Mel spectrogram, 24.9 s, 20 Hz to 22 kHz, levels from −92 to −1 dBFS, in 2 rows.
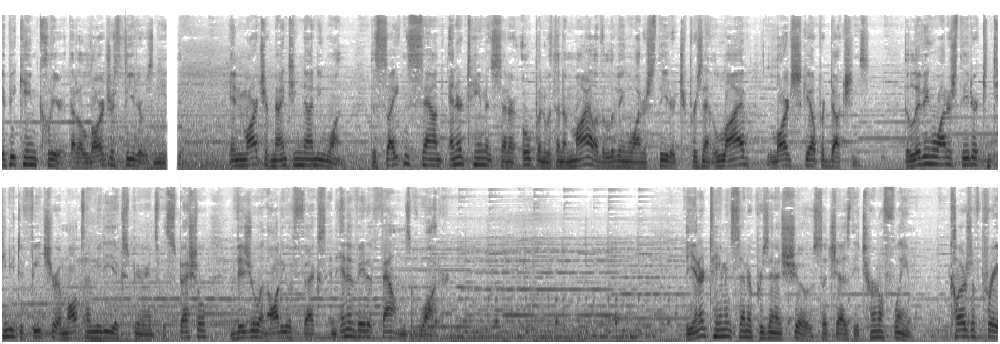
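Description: At 2.05 s the audio fades out over about 20 ms and stays silent until 2.25 s, a classic digital broadcast dropout. The receiver stopped getting decodable frames, most plausibly through signal loss or failed checksums, and muted rather than play corrupt data. The gap, roughly 128 ms of missing programme, fits about three lost frames. On a waveform the envelope tapers quickly to a flat line, then resumes. A spectrogram shows a clean vertical blank band across all frequencies.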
